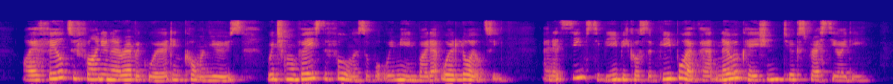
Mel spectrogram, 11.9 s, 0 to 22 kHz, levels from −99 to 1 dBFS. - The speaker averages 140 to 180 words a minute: No, average, 195 wpm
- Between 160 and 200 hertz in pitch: No, high, 225 Hz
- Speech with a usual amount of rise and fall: Yes, average, 3.3 semitones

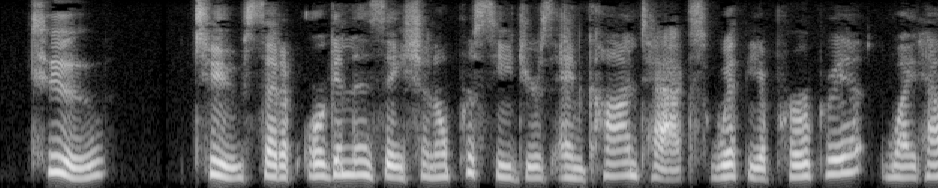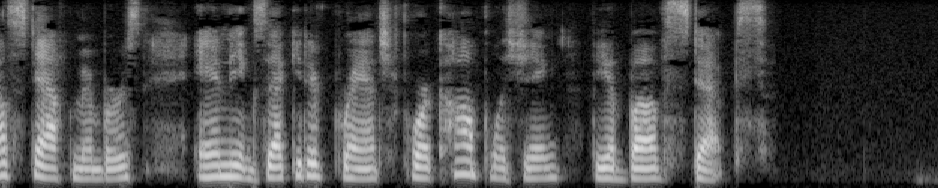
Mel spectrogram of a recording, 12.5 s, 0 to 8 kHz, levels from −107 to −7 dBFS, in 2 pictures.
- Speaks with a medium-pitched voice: Yes, medium, 180 Hz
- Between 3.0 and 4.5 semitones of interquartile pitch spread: Yes, average, 3.4 semitones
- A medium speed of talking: No, slow, 120 wpm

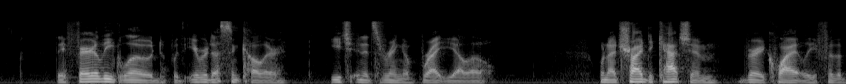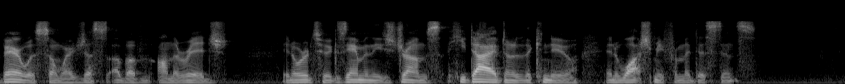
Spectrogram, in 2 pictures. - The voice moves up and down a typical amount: Yes, average, 3.4 semitones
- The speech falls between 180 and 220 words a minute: No, average, 170 wpm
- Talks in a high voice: No, very low, 95 Hz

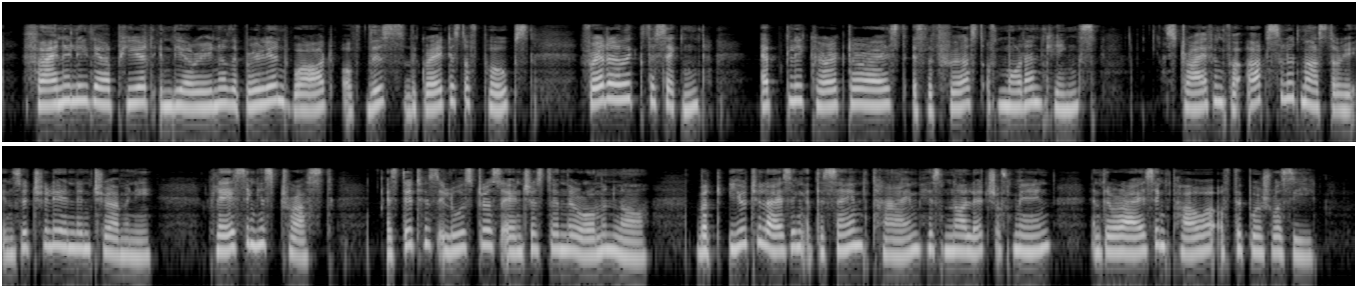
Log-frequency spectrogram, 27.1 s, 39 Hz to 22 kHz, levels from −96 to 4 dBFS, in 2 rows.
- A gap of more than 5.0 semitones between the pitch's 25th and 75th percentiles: No, average, 3.6 semitones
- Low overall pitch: No, high, 200 Hz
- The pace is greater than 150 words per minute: No, average, 140 wpm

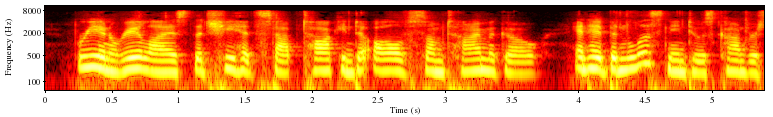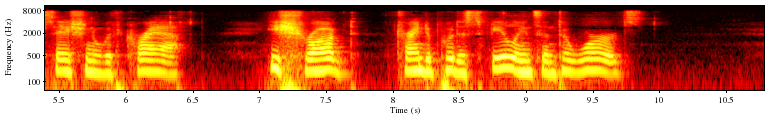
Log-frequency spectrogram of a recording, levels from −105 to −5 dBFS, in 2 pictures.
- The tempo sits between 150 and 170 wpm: Yes, average, 165 wpm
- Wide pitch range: No, average, 2.7 semitones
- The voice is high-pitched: Yes, high, 195 Hz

